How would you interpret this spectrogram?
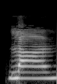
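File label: "lan", Mandarin Chinese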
